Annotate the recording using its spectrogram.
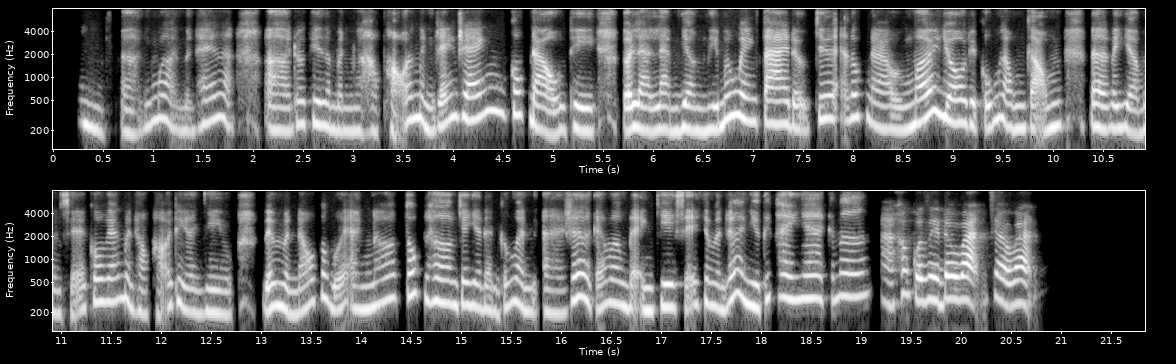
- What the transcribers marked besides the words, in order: tapping
- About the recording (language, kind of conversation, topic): Vietnamese, advice, Làm sao để cân bằng dinh dưỡng trong bữa ăn hằng ngày một cách đơn giản?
